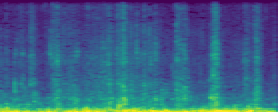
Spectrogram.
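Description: Wind rumbling on a phone microphone over the steady hum of a canoe's electric trolling motor.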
